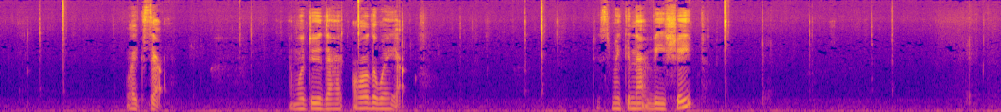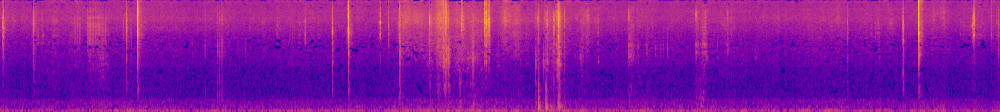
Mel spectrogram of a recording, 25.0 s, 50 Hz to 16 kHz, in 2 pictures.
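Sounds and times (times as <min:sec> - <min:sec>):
faint low hum: 0:00.0 - 0:25.0.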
